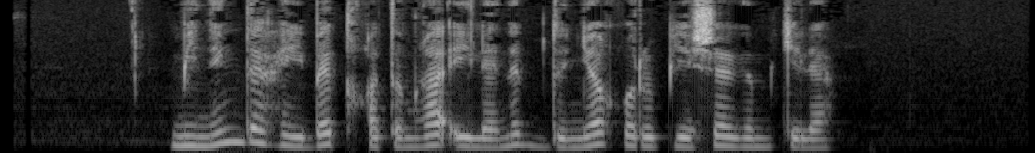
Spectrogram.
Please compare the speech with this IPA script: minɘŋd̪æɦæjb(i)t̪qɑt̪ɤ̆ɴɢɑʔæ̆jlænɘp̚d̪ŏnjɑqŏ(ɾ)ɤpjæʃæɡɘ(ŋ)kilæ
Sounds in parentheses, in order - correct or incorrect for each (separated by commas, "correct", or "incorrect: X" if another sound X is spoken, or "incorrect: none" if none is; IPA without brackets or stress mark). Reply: incorrect: æ, correct, incorrect: m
